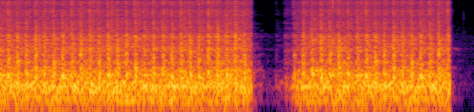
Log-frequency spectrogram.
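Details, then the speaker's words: Composite hydrofoil in a flow-loop cavitation tunnel, tip filmed from underneath: rapid, uneven rattling buzz, about three or four beats a second, cutting out abruptly; flow-induced vibration caused by unsteady tip cavitation. "so you can see that the flow because the unsteady cavitation caused a lot of the unsteady low cost flow induced vibration you can definitely see that and you can hear that"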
